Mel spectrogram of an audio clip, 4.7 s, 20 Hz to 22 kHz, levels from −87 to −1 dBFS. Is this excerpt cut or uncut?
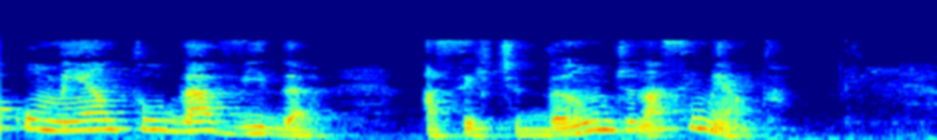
uncut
